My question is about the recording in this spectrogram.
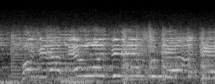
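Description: Samba-enredo sung by a male lead voice over the samba school's percussion band (bateria), playing continuously.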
